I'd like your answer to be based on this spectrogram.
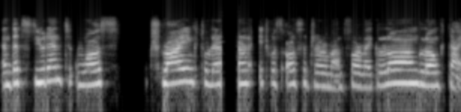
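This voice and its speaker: A woman's high voice in a Polish accent, very slow and monotone with flat intonation. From Poland. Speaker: language coach. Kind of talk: casual chat. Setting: livestream.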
